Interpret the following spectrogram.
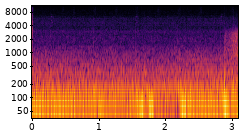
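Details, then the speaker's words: Club plane engine at cruise altitude, mixture being leaned back from full rich while watching a gauge: the drone sags and goes uneven, the beat wavering before recovering, showing rough running from an over-lean mixture. "As I twist a little bit more, that'll go up a little bit more, and a little bit more. And then at some point, the engine will start running rough."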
